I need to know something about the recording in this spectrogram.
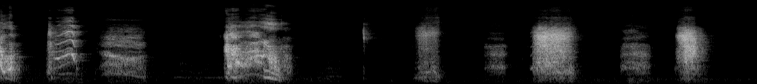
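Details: Birds, possibly parrots, coughing and sneezing: a series of short, sharp, high-pitched huffing bursts, some hoarse and some hissing.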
